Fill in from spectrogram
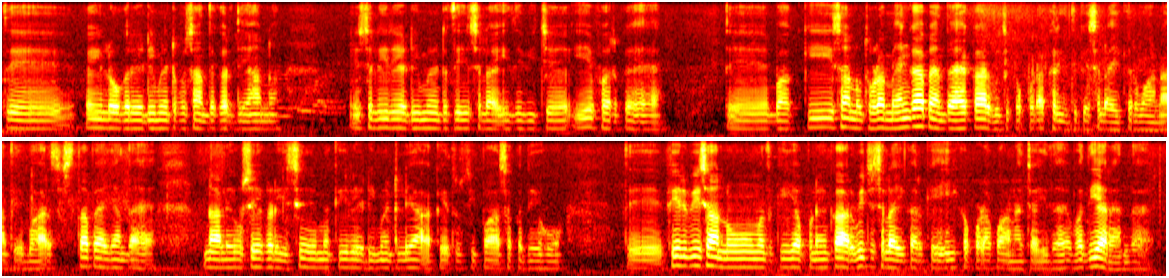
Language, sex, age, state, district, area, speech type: Punjabi, female, 45-60, Punjab, Jalandhar, urban, spontaneous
